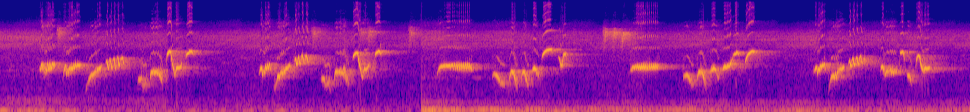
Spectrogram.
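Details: White-rumped shama singing at night at a breeding farm in Tasikmalaya, Indonesia, with an unusual, lively song: loud phrases of rich whistles, slurred rising and falling notes and rapid trills, repeated every two to three seconds over a steady high hiss.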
